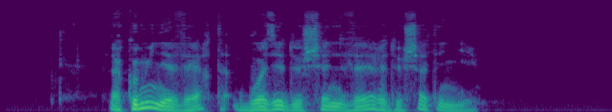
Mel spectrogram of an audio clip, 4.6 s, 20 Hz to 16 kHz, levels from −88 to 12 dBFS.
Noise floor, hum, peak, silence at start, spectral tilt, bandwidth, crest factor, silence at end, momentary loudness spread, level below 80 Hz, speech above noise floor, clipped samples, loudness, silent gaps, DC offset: -80 dBFS; none; -6 dBFS; 0.8 s; -8 dB/octave; 10.5 kHz; 20 dB; 1 s; 13 LU; -44 dBFS; 56 dB; under 0.1%; -25 LUFS; none; under 0.1%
